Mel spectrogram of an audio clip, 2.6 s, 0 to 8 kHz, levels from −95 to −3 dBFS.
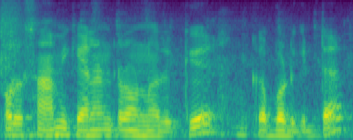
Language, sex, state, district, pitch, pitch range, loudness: Tamil, male, Tamil Nadu, Namakkal, 115 Hz, 110-125 Hz, -17 LUFS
